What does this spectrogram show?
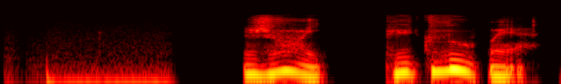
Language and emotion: Russian, neutral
